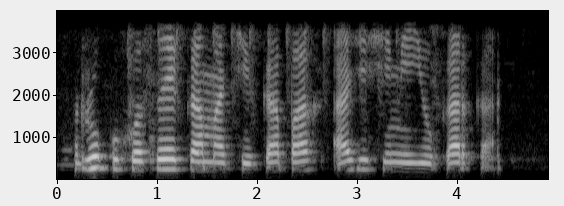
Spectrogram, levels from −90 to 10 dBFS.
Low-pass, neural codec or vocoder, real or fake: 3.6 kHz; none; real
